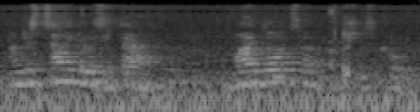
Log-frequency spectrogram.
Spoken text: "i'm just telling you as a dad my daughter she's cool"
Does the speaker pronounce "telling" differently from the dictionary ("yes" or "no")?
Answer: yes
